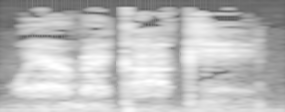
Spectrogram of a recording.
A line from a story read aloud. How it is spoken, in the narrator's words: Matea whispered, but it was half-hearted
